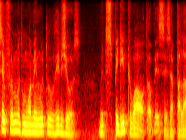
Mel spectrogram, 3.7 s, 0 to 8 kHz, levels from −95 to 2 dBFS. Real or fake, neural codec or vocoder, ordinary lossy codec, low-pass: fake; codec, 16 kHz, 0.5 kbps, X-Codec, WavLM features, trained on Multilingual LibriSpeech; none; none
